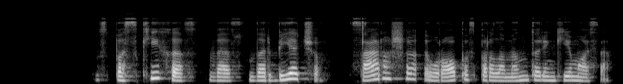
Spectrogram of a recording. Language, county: Lithuanian, Alytus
